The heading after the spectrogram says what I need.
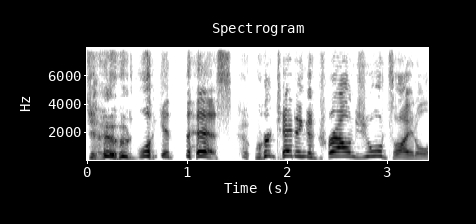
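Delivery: loud, high, slow, drawn-out hollering yell. Retelling how a friend showed the news on his phone: imitating John yelling. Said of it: "I could hear that man's voice yelling that to you".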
